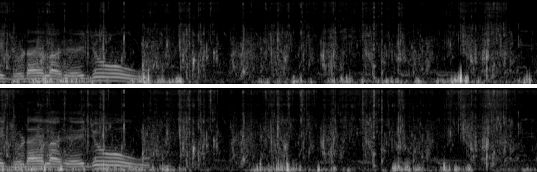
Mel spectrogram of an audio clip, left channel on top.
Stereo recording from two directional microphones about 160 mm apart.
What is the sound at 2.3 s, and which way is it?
Boat, 20° left (ahead or behind).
